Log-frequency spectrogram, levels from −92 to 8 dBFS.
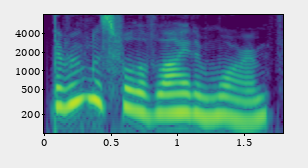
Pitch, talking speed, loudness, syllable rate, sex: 225 Hz, 265 wpm, -13 LUFS, 4.9 syllables/s, female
